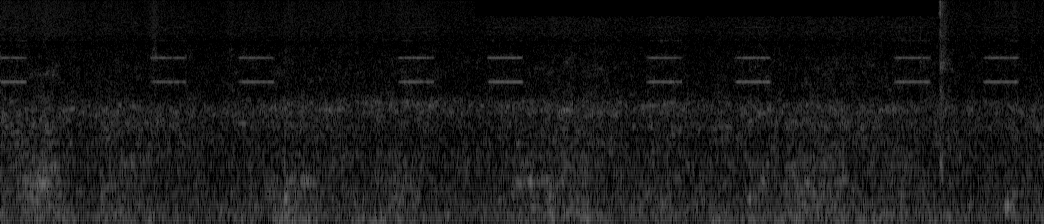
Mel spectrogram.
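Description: Near silence, with very faint short high-pitched beeps coming in pairs about every two and a half seconds.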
